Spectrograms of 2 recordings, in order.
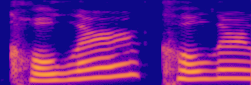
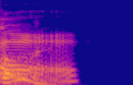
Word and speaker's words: Koller: It's Josephine Kohler like roller. Kohler.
